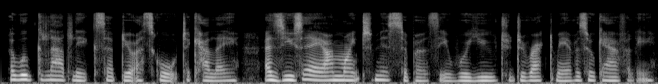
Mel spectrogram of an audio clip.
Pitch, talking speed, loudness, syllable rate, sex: 185 Hz, 220 wpm, -19 LUFS, 5.7 syllables/s, female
